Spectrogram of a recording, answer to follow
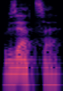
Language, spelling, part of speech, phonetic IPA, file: Russian, взяться, verb, [ˈvzʲat͡sːə], Ru-взяться.ogg
- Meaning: 1. to take something with hands, to take (mutually, together) (e.g. each other's hands) 2. to set about; to undertake 3. to appear, to emerge 4. passive of взять (vzjatʹ)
